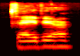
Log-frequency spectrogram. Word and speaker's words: Xavier: are spelled that way it's usually pronounced just as if it was a z xavior yeah that's that's like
